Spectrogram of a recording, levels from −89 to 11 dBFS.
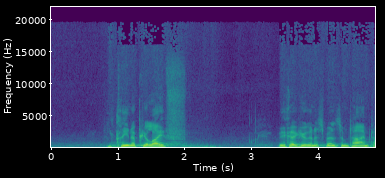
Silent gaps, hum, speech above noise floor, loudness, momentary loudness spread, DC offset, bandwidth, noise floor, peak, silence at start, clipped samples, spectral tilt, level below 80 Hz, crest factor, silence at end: none; none; 33 dB; -15 LUFS; 16 LU; under 0.1%; 19.5 kHz; -47 dBFS; 0 dBFS; 0.85 s; under 0.1%; -7.5 dB/octave; -48 dBFS; 16 dB; 0 s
